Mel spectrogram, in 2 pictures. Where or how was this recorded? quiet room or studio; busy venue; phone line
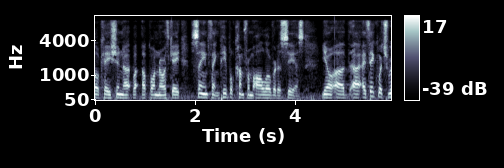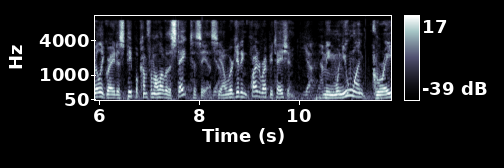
busy venue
